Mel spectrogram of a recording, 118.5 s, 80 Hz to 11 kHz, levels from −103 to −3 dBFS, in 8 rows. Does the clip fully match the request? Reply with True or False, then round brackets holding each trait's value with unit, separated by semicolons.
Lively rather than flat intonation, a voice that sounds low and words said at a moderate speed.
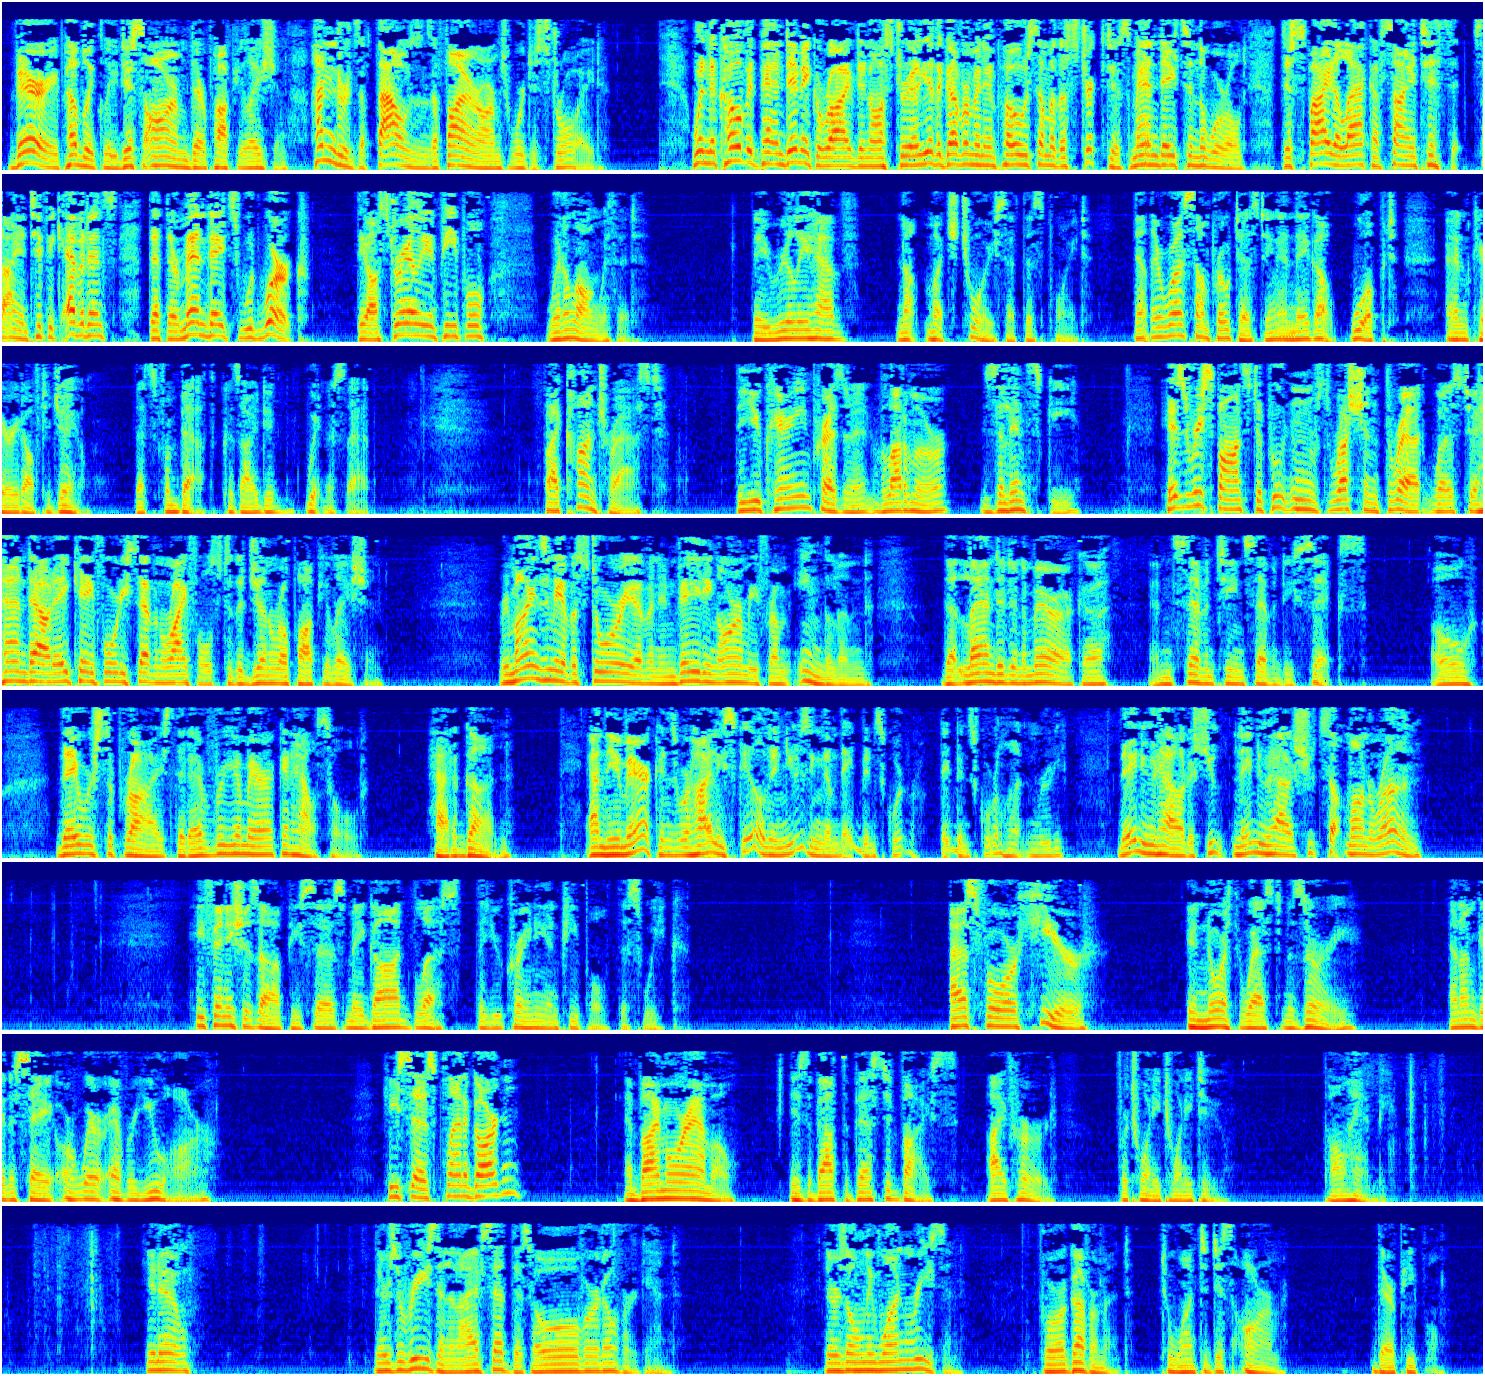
False (8.1 semitones; 130 Hz; 120 wpm)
